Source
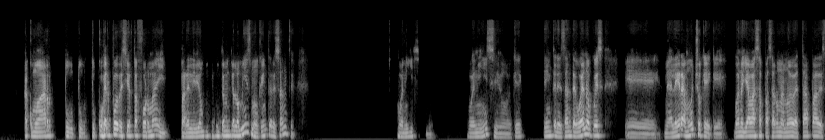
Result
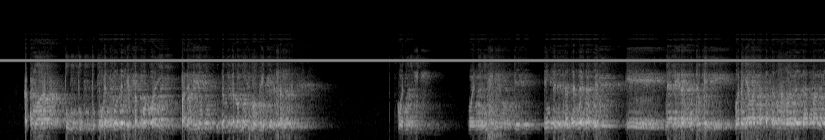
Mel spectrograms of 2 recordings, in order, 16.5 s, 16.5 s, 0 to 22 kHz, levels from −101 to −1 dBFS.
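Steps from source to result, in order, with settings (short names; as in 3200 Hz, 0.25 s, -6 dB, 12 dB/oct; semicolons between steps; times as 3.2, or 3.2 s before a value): steep high-pass 440 Hz 36 dB/oct; compressor 4:1, threshold -44 dBFS, peak gain reduction 17 dB; plate-style reverb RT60 1.1 s, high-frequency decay 0.65×, pre-delay 95 ms, DRR 0.5 dB; pulse-width modulation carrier 3700 Hz; gain +5 dB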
